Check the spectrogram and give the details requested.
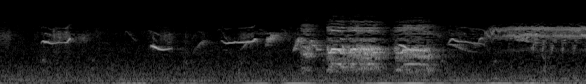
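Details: Female songbird used as a decoy, calling to spur males into song: short whistled chirps and upward slurs near mid-high pitch, followed by a louder, harsh, noisy burst of rapid notes and a sustained high trill.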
